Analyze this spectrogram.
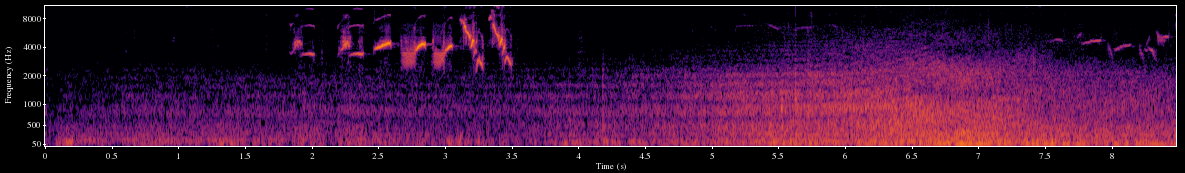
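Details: Free-flying double-collared seedeater trying to reach a caged rival and singing. It gives a short burst of sharp, high twittering notes, then a passing vehicle's rising rumble with faint distant chirps.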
